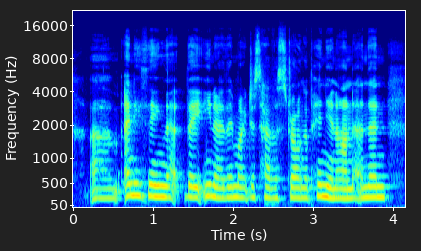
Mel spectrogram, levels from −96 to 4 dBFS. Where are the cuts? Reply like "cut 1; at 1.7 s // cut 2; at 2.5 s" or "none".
none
